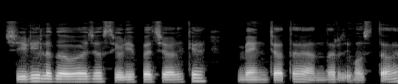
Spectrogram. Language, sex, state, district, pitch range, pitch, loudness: Hindi, male, Bihar, Jahanabad, 110-130 Hz, 120 Hz, -18 LUFS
